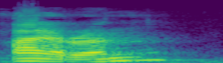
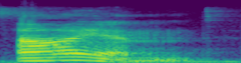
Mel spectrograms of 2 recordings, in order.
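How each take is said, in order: First: An r sound is pronounced in the word. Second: No r sound is pronounced in the word. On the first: The speaker calls it wrong. "It isn't iron" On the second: The speaker calls it right. "it's iron ... So we don't hear r"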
